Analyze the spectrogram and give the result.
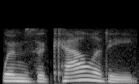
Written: whimsicality

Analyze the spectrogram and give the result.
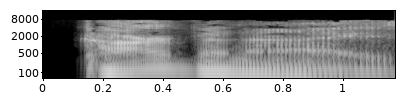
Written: carbonizer

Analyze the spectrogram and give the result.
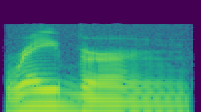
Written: Raeburn

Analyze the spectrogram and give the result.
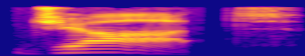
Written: Jat

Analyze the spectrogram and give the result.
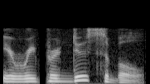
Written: irreproducible

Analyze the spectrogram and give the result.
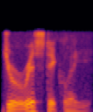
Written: juristically

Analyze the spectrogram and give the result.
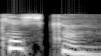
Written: kishke

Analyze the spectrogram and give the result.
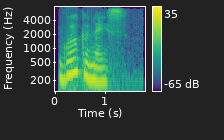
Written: glucanase

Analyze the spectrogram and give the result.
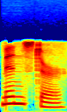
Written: minster

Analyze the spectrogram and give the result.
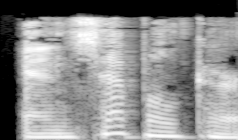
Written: ensepulcher

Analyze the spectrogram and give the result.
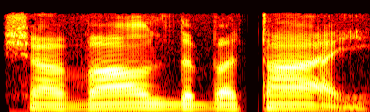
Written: cheval de bataille

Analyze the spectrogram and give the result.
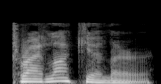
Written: trilocular

